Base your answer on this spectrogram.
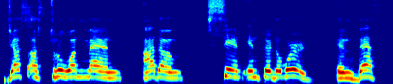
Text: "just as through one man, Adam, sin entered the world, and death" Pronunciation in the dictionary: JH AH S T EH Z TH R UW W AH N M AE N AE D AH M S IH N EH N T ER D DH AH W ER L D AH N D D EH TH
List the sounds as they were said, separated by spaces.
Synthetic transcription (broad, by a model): JH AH S T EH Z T R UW W AH N M AE N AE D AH M S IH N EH N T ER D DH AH W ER D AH N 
